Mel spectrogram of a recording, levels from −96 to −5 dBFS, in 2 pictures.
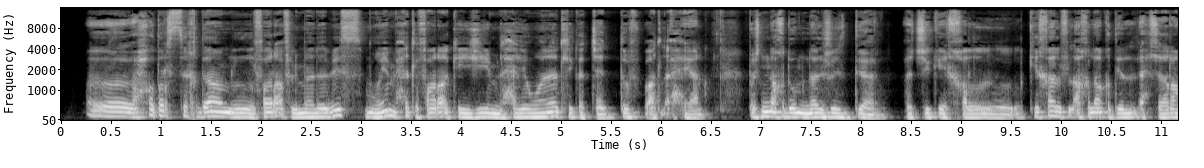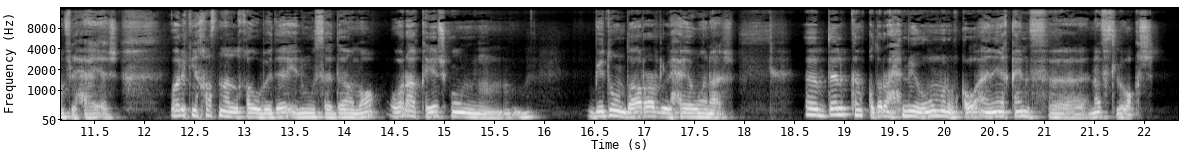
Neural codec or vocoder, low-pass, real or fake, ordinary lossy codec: none; 14.4 kHz; real; none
